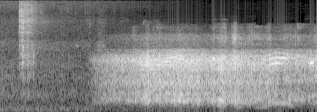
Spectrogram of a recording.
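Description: Radio-like static hiss that swells in about two-thirds of a second in and stays loud, a narrow-band crackle used as an edit transition effect. A faint click comes just before it.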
